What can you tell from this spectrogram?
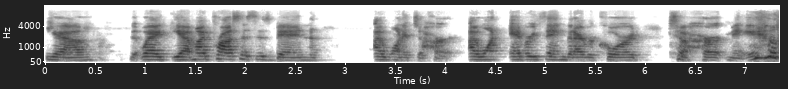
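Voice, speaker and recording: An animated voice with a bright, sharp tone and ordinary pitch variation. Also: woman, medium pitch for a woman. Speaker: singer in a band. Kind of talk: casual interview chat. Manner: fast.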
